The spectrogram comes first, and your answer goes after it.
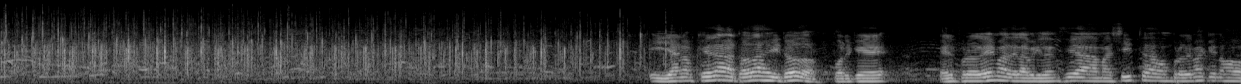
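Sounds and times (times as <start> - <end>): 
audience applause: 0.0 - 6.8
faint crowd murmur: 0.0 - 12.3
speech: 6.5 - 12.3.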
